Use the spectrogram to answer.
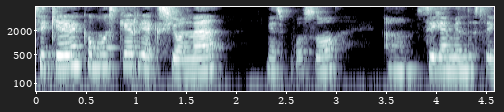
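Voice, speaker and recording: A quiet woman's voice over light background noise. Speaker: beauty vlogger. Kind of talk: makeup tutorial vlog. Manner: speaking quietly; casual, filler-heavy. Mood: playful, chatty. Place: bathroom. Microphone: phone near.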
